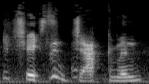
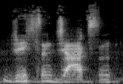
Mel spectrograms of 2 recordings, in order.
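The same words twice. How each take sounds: First: Slow, giggling misreading of the name "Jackman"; laughing misread. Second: Said in the usual way. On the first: Real, not acted. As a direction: stumble over "Jackman" through a laugh.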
